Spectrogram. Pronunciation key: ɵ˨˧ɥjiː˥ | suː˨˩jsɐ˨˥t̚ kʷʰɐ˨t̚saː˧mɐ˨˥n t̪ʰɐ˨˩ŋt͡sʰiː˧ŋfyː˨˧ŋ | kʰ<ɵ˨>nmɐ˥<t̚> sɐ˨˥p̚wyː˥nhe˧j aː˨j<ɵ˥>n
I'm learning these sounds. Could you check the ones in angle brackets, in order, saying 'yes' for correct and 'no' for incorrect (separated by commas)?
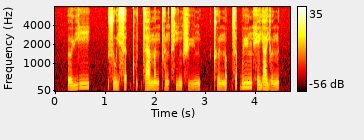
no, no, no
